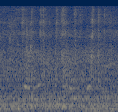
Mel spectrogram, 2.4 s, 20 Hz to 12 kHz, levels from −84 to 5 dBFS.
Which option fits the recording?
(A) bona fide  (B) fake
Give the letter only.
B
